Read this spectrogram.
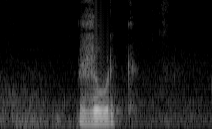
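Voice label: Tlacochahuaya Zapotec; corn row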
